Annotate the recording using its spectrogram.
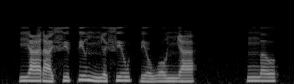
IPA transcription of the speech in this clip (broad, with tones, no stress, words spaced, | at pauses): jæ˧ɾæ˨fʲu˧pʲu˦ ɲə˨fʲɯ˧w pʲo˨wo˧ɲæ˧ | ŋə˧ʊ̯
